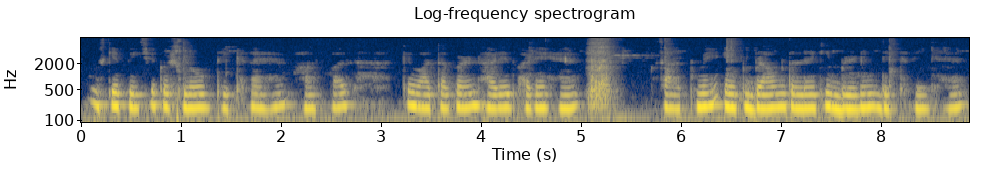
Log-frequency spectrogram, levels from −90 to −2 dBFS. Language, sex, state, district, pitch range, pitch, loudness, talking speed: Hindi, female, Bihar, Madhepura, 195-210 Hz, 200 Hz, -14 LUFS, 150 wpm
